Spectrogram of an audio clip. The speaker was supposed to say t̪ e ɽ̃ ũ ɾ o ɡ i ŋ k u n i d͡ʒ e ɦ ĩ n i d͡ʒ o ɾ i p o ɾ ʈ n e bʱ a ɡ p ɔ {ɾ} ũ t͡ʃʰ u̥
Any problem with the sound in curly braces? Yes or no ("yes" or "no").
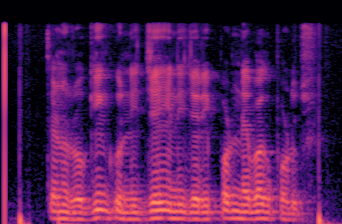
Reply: yes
